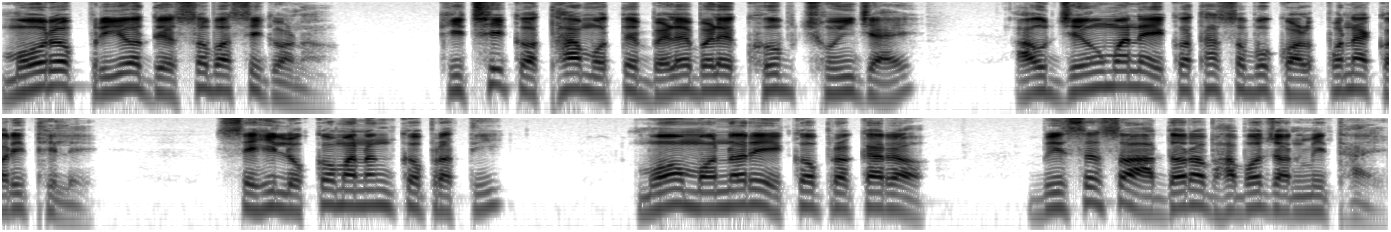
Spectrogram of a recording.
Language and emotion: Odia, neutral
